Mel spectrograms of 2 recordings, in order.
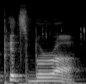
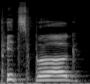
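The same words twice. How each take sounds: First: The ending sounds like the end of 'Edinburgh'. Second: The ending is a plain 'burg' sound.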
